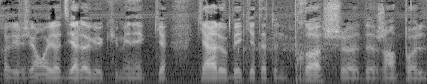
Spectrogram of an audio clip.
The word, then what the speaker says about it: Chiara Lubich: Les Focolari, en fait, c'est comme il l'a dit, alors je précise, hein, c'est Chiara Lubich, la prononciation exacte, sinon ça fait un lapsus tout à fait absurde.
